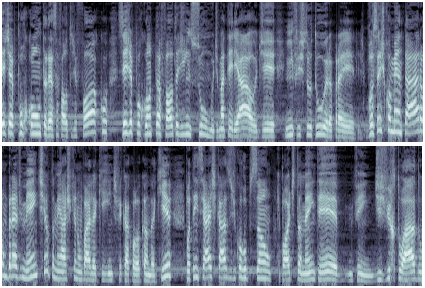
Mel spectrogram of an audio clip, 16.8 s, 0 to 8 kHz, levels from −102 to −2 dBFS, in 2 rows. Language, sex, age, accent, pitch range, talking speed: Portuguese, male, 20-39, Brazilian, 145-190 Hz, 160 wpm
